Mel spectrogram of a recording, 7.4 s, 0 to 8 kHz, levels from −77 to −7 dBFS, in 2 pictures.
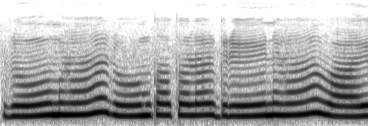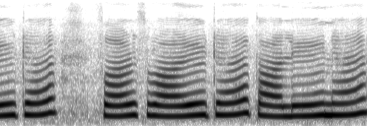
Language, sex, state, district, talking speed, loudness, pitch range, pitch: Hindi, female, Haryana, Charkhi Dadri, 115 wpm, -11 LUFS, 250-275 Hz, 265 Hz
